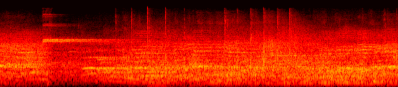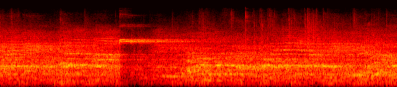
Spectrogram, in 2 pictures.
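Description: Children's voices shout and cheer across a large echoing hall.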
